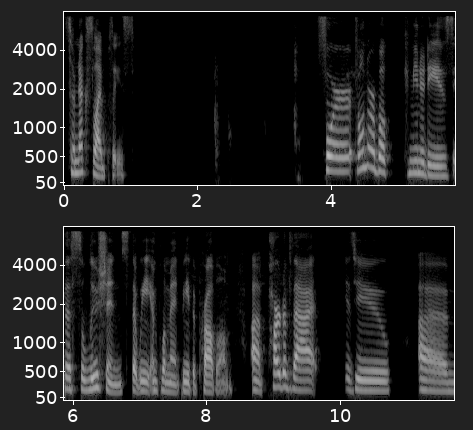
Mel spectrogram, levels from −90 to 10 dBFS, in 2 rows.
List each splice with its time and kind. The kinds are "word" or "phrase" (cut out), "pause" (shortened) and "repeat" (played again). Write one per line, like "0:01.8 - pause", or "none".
0:04.4 - word
0:05.9 - word
0:07.6 - word
0:10.2 - word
